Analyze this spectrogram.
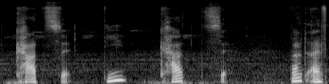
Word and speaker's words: Katze: Cat is Katze. It's spelled K-A-T-Z-E.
